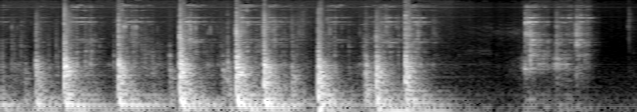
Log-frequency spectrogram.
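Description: Bright, ringing strikes on a cymbal bell in a quick, uneven rhythm, each hit a sharp metallic ping with a short shimmer, ending with a softer cluster of taps after a brief pause.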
